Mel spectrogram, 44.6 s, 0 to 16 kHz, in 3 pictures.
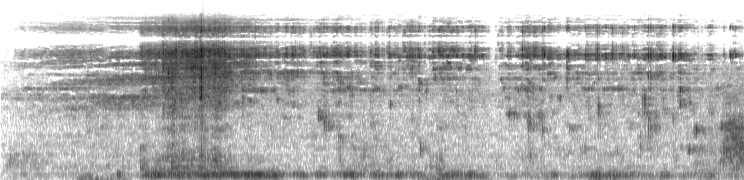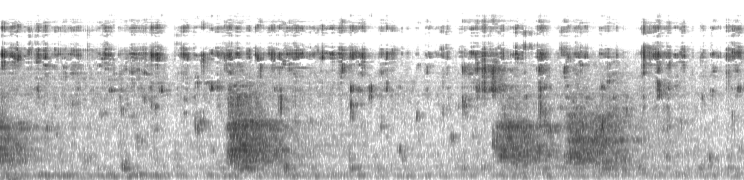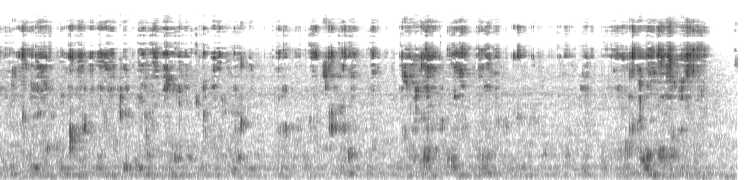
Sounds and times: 0.4s distorted and digital sounds 35.0s

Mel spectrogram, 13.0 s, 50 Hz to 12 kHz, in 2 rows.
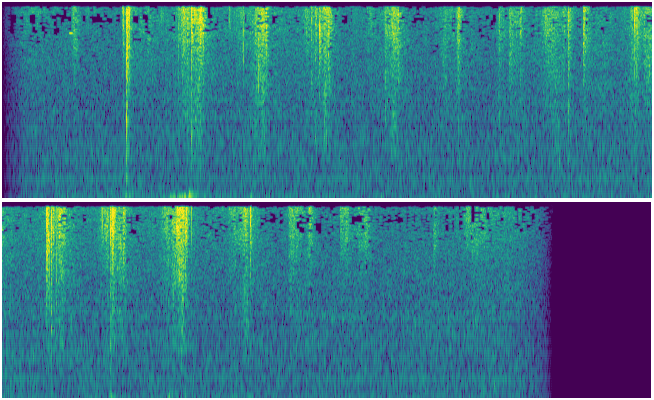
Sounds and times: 1.2s barefoot steps on tile 10.3s

